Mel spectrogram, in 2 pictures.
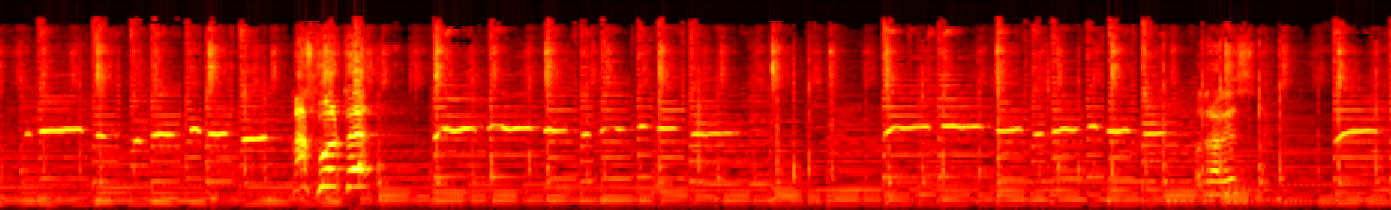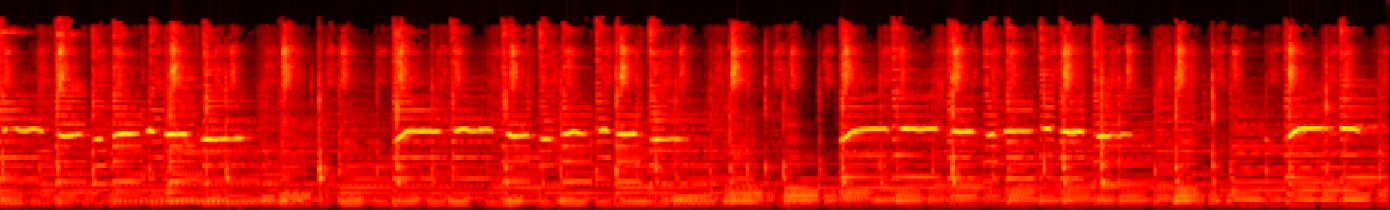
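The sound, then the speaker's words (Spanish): Several people whistle a tune together over a steady guitar accompaniment, repeating the same melodic phrase in loud, sustained passages, with a brief spoken call partway through. “Vamos todos a chiflar.”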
